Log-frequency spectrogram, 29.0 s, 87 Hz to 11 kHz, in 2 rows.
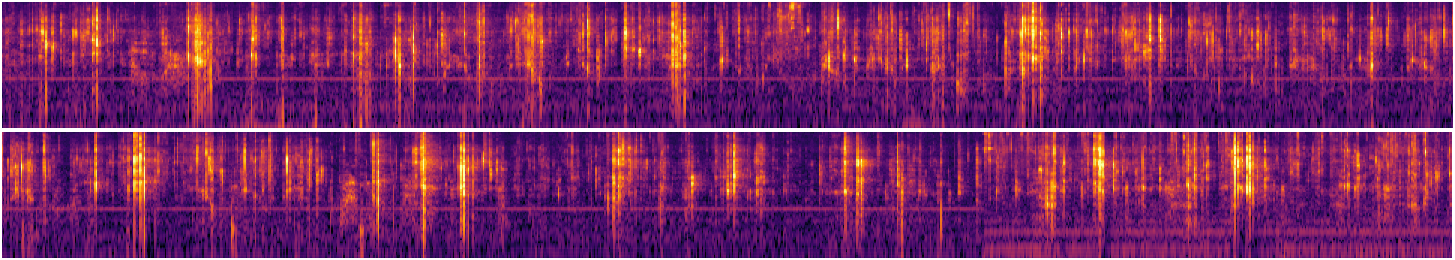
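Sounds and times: dog chewing with crunches: 0.0 - 29.0
faint steady hum: 0.0 - 29.0.

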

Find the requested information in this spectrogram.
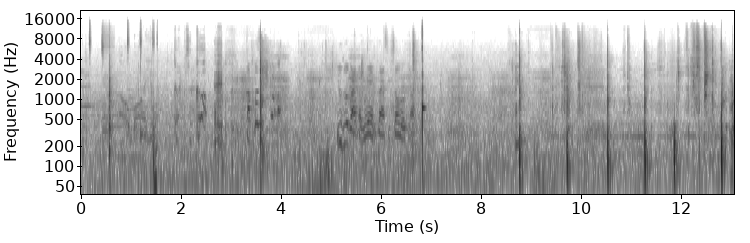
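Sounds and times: basketball bouncing on concrete: 8.7 - 9.0, 10.5 - 11.5.

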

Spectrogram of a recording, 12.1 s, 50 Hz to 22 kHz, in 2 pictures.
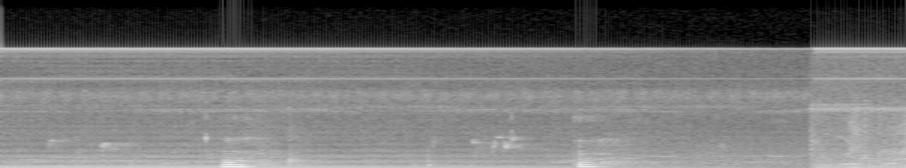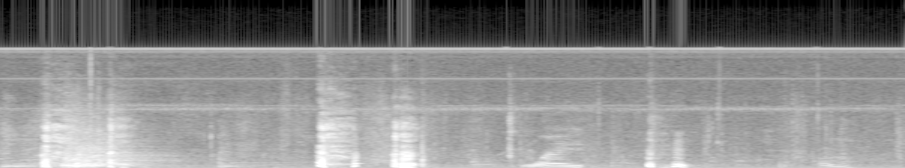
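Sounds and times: person coughing: 6.3 - 7.1, 8.2 - 8.9, 10.4 - 10.6.

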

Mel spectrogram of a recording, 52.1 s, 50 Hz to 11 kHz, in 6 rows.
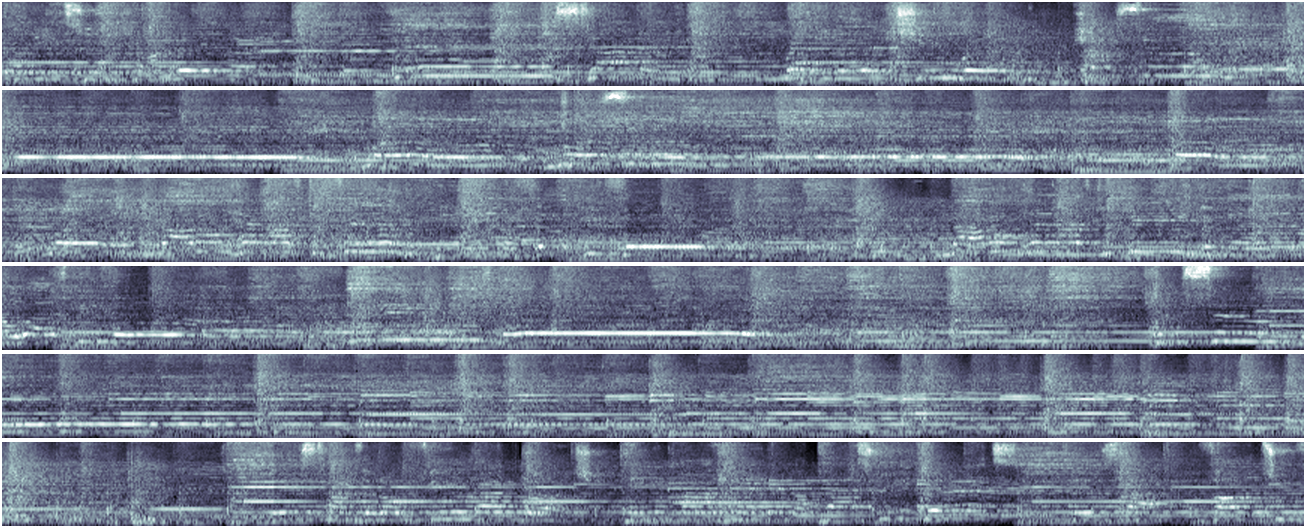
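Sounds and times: drum kit: 0.0 - 52.0
electric guitars: 0.0 - 52.0
man singing: 0.0 - 52.0.

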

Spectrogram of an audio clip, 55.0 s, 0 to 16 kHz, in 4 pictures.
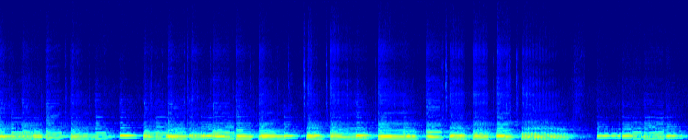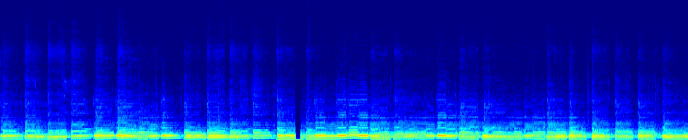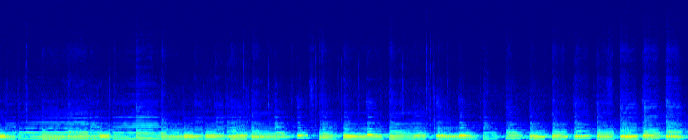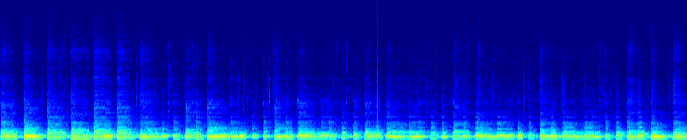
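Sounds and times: bassoon duet: 0.0 - 55.0.

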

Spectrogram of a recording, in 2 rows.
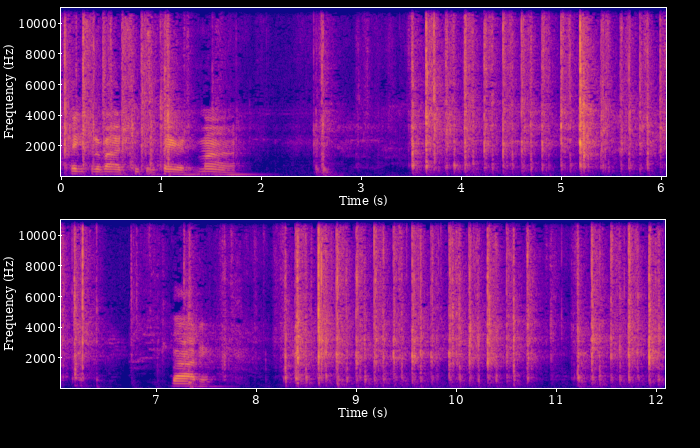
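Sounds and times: cards being shuffled: 3.5 - 7.1, 7.7 - 12.0.

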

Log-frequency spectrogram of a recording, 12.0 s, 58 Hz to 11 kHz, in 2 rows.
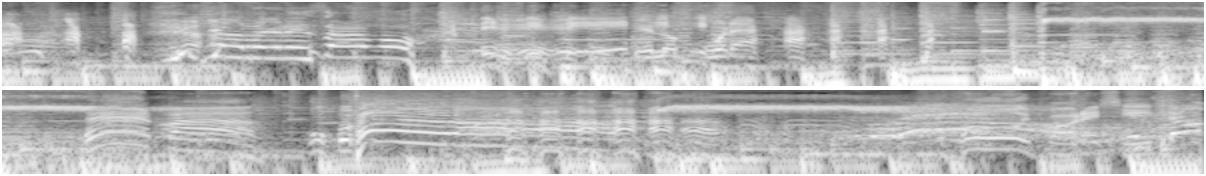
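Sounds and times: jingle music over a beat: 0.0 - 10.8.

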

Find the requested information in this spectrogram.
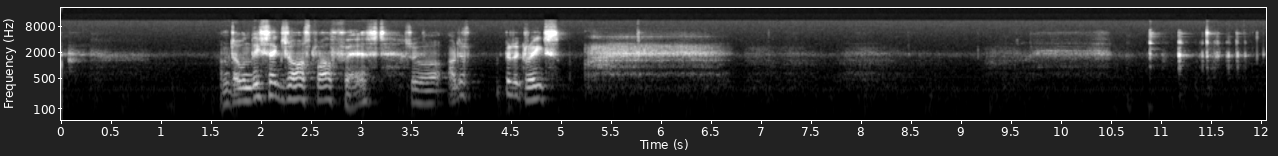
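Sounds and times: man breathing: 5.2 - 8.6, 9.2 - 10.6.

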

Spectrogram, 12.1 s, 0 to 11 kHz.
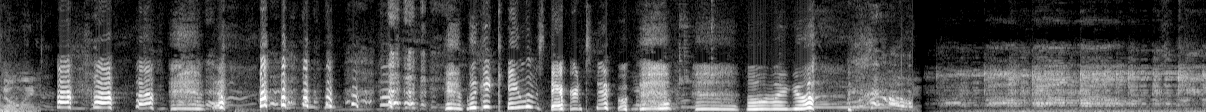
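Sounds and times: toy playing electronic song: 9.3 - 12.0.

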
